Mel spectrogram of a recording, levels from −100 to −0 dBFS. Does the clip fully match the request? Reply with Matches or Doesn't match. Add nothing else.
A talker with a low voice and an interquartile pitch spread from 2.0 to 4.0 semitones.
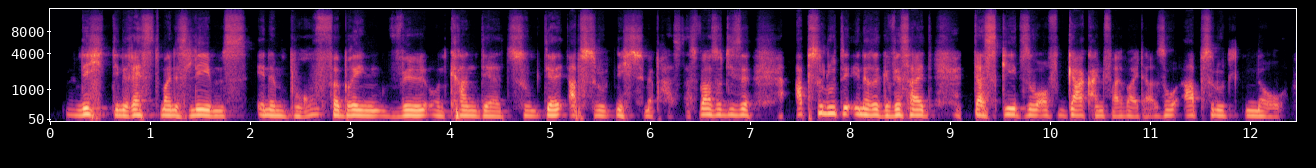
Matches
